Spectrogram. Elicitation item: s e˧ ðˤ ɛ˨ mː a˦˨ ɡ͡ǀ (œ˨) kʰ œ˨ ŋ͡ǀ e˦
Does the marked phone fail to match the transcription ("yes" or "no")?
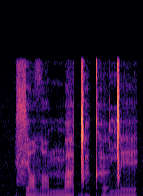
no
